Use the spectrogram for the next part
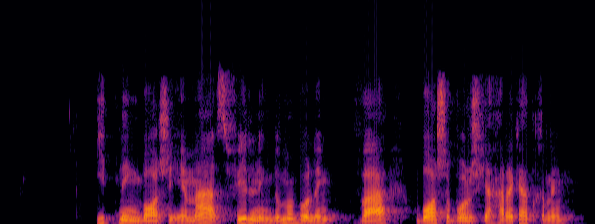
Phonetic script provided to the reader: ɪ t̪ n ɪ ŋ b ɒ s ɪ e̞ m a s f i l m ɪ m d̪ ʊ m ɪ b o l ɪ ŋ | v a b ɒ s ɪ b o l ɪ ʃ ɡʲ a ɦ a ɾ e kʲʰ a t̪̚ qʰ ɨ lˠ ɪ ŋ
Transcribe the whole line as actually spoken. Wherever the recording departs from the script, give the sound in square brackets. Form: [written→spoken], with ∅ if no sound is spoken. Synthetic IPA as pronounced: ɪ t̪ n ɪ ŋ b ɒ [s→ʃ] ɪ e̞ m a s f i l [m→n] ɪ [m→ŋ] d̪ ʊ m ɪ b o l ɪ ŋ | v a b ɒ [s→ʃ] ɪ b o l ɪ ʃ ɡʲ a ɦ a ɾ [e→a] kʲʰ a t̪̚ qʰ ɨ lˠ ɪ ŋ

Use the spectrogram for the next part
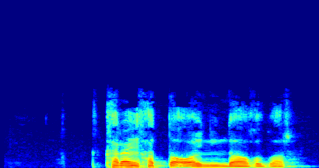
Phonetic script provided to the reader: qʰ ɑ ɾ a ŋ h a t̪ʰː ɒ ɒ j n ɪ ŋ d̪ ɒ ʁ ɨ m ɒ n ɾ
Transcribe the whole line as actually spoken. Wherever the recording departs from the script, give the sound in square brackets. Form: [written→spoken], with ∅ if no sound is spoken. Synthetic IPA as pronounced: qʰ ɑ ɾ a ŋ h a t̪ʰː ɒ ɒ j n ɪ ŋ d̪ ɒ ʁ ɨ [m→b] ɒ [n→∅] ɾ

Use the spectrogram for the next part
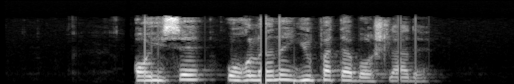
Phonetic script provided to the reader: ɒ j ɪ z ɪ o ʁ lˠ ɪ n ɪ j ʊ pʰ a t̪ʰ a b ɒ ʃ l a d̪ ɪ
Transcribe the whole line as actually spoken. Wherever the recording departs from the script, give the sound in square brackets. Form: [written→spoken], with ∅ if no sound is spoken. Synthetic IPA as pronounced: ɒ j ɪ [z→s] ɪ o ʁ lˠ ɪ n ɪ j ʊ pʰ a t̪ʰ a b ɒ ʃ l a d̪ ɪ

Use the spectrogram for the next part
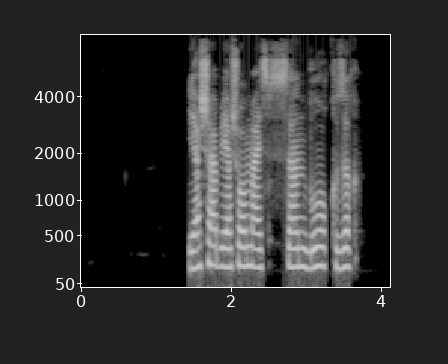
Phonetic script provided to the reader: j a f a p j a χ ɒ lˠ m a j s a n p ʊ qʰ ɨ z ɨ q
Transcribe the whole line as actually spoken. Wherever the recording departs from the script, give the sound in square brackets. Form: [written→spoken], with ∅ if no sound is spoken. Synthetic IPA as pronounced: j a [f→ʃ] a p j a [χ→ʃ] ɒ lˠ m a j s a n [p→b] ʊ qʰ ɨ z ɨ q

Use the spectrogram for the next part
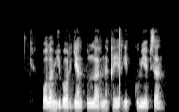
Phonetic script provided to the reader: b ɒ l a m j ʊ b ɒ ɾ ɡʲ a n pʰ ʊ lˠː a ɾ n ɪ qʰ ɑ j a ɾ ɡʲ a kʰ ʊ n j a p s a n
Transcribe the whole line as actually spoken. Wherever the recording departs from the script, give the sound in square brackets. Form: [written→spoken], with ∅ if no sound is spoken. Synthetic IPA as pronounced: b ɒ l a m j ʊ b ɒ ɾ ɡʲ a n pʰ ʊ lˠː a ɾ n ɪ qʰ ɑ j [a→e] ɾ ɡʲ a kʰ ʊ [n→m] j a p s a n

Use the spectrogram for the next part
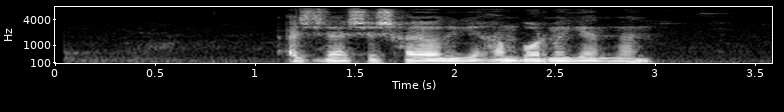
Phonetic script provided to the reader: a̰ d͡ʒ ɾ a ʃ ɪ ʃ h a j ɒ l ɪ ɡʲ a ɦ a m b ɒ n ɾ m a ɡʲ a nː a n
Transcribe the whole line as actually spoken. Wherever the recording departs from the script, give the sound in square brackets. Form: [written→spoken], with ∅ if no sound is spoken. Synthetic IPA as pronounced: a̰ d͡ʒ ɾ a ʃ ɪ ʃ h a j ɒ l ɪ ɡʲ a ɦ a m b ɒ [n→∅] ɾ m a ɡʲ a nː a n

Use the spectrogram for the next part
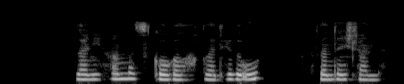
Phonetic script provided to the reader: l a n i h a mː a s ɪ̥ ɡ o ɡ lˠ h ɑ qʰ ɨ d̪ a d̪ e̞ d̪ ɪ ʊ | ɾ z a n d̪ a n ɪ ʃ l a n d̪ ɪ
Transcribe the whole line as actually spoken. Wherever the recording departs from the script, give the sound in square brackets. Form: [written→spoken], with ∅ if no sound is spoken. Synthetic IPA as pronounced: l a n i h a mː a s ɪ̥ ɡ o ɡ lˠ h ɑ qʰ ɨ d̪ a d̪ e̞ d̪ ɪ ʊ | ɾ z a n d̪ a n ɪ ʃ l a n d̪ ɪ

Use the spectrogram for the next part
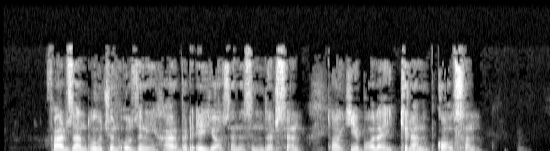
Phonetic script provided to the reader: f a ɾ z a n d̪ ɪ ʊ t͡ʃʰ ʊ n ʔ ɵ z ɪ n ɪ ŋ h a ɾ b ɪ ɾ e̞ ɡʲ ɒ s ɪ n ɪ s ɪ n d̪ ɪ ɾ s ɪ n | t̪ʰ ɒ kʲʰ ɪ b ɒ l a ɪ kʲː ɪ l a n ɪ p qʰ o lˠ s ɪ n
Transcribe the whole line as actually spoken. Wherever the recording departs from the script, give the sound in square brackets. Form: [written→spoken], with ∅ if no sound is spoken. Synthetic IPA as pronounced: f a ɾ z a n d̪ ɪ ʊ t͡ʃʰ ʊ n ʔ ɵ z ɪ n ɪ ŋ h a ɾ b ɪ ɾ e̞ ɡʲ ɒ s ɪ n ɪ s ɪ n d̪ ɪ ɾ s ɪ n | t̪ʰ ɒ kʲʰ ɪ b ɒ l a ɪ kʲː ɪ l a n ɪ p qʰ [o→ɒ] lˠ s ɪ n

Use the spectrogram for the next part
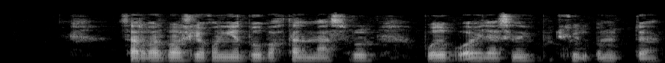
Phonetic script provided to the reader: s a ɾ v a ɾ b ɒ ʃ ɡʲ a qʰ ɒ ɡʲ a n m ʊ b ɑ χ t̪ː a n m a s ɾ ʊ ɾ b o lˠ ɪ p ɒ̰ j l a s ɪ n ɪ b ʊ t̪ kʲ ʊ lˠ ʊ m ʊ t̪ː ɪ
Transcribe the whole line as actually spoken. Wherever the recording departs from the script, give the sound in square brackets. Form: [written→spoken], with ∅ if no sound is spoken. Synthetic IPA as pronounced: s a ɾ v a ɾ b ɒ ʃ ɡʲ a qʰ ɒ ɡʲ a n [m→b] ʊ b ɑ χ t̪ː a n m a s ɾ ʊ ɾ b o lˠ ɪ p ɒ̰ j l a s ɪ n ɪ b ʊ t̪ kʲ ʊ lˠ ʊ [m→n] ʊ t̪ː ɪ

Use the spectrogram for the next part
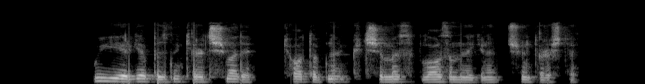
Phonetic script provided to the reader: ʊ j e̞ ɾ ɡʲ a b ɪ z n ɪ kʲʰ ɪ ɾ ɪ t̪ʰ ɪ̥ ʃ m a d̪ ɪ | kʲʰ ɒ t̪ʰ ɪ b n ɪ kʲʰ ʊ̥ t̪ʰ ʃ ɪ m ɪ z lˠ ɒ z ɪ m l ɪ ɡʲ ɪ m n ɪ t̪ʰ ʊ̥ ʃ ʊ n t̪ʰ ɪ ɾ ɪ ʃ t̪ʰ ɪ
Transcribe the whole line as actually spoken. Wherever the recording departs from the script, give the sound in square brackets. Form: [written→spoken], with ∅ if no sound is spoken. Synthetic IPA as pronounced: ʊ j e̞ ɾ ɡʲ a b ɪ z n ɪ kʲʰ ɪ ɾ ɪ t̪ʰ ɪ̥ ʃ m a d̪ ɪ | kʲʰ ɒ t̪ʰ ɪ b n ɪ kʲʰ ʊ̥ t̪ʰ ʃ ɪ m ɪ z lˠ ɒ z ɪ m l ɪ ɡʲ ɪ [m→∅] n ɪ t̪ʰ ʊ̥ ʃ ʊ n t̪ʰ ɪ ɾ ɪ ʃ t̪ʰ ɪ

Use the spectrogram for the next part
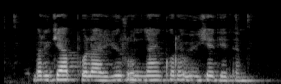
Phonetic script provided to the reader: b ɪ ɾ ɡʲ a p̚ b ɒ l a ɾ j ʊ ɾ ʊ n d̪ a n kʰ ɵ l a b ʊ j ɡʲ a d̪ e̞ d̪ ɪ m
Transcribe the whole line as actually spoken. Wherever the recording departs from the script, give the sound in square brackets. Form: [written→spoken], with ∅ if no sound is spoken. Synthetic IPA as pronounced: b ɪ ɾ ɡʲ a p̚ b [ɒ→o] l a ɾ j ʊ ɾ ʊ n d̪ a n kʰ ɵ [l→ɾ] a [b→∅] ʊ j ɡʲ a d̪ e̞ d̪ ɪ m

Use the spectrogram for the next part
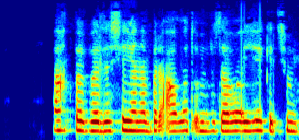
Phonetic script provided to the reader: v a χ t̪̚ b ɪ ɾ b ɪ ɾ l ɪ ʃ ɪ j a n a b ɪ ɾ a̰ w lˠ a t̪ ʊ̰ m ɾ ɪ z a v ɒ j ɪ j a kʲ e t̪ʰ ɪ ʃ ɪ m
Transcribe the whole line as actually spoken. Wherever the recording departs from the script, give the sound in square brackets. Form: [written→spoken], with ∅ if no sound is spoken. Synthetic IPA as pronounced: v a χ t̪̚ b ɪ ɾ b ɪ ɾ l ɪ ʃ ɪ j a n a b ɪ ɾ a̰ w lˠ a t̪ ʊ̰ m ɾ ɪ z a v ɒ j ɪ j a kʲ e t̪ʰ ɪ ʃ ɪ m

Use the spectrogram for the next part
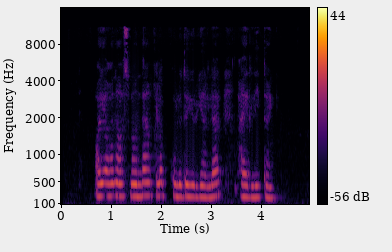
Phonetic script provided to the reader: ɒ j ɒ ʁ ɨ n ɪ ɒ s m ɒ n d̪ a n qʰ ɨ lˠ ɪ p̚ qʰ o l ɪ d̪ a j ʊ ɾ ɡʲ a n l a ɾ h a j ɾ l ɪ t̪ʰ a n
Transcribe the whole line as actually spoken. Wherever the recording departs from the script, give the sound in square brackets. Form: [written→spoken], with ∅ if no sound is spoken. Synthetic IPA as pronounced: ɒ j ɒ ʁ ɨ n ɪ ɒ s m ɒ n d̪ a n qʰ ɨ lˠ ɪ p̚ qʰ o l ɪ d̪ a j ʊ ɾ ɡʲ a n l a ɾ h a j ɾ l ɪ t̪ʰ a [n→ŋ]

